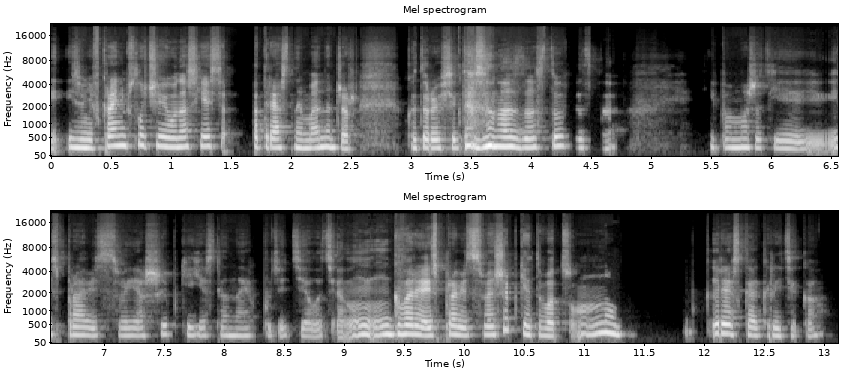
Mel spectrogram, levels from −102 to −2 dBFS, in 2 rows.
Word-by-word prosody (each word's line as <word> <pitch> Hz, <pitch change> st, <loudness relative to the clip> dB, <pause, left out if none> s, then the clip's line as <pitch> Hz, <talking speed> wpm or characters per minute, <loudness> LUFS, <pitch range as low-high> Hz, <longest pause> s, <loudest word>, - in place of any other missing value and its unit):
И -, -, -8 dB
извини, 215 Hz, -2 st, +4 dB
в 210 Hz, -, -10 dB
крайнем 260 Hz, +3 st, +5 dB
случае, 260 Hz, -2 st, +1 dB
у -, -, +3 dB
нас 240 Hz, +2 st, +1 dB
есть 250 Hz, 0 st, 0 dB, 0.2 s
потрясный 220 Hz, -2 st, 0 dB
менеджер, 210 Hz, -3 st, +1 dB, 0.4 s
который 210 Hz, 0 st, +1 dB
всегда 215 Hz, +5 st, +2 dB
за 235 Hz, +4 st, +9 dB
нас 245 Hz, -2 st, +7 dB
заступится 220 Hz, -2 st, -3 dB, 0.8 s
и 220 Hz, -, -8 dB
поможет 215 Hz, 0 st, -2 dB
ей 190 Hz, -3 st, -5 dB
и -, -, -2 dB
исправить 205 Hz, -3 st, -4 dB
свои 190 Hz, -1 st, -8 dB
ошибки, 210 Hz, +4 st, -6 dB
если 195 Hz, 0 st, -10 dB
она 190 Hz, -1 st, -5 dB
их 190 Hz, 0 st, -17 dB
будет 195 Hz, -, -13 dB
делать. 180 Hz, -1 st, -9 dB
Э, -, -, -7 dB
ну, 215 Hz, +1 st, 0 dB
и -, -, +5 dB
говоря 225 Hz, -3 st, +5 dB
"исправить 200 Hz, 0 st, 0 dB
свои 210 Hz, +1 st, 0 dB
ошибки", 340 Hz, +2 st, -2 dB
это 210 Hz, -3 st, -4 dB
вот, 180 Hz, -1 st, -2 dB
ну, 240 Hz, 0 st, 0 dB, 0.7 s
резкая 240 Hz, -4 st, +1 dB
критика. 190 Hz, 0 st, -9 dB
215 Hz, 180 wpm, -19 LUFS, 195-235 Hz, 0.8 s, за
